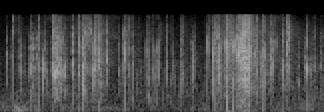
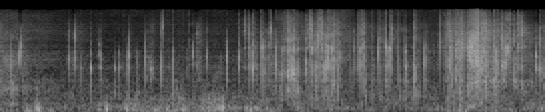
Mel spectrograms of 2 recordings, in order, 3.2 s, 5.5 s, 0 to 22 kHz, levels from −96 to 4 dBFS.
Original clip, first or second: first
